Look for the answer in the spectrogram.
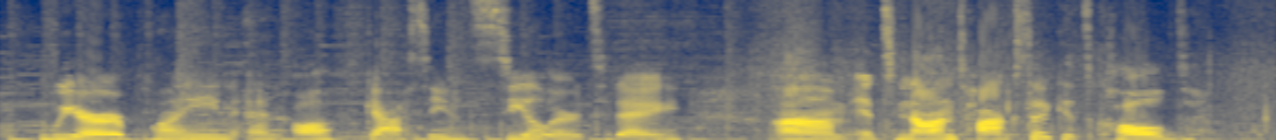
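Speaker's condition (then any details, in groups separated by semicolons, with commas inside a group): No condition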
